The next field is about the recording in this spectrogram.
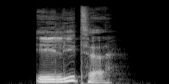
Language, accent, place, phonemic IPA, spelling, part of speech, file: German, Germany, Berlin, /eˈliːtə/, Elite, noun, De-Elite.ogg
- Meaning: elite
